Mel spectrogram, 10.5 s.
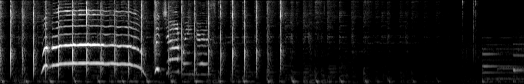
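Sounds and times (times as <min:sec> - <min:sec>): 
audience applause for kids: 0:00.0 - 0:04.3.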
